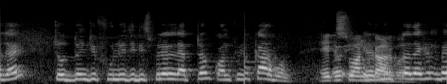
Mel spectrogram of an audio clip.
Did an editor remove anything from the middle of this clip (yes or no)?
yes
